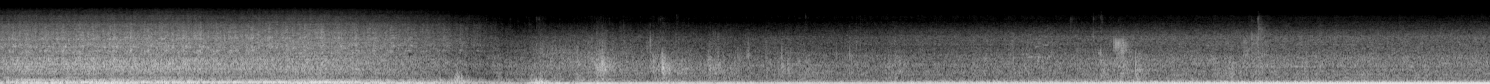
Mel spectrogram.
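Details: 1972 Mercedes-Benz 280SE 4.5 V8 just after a right-bank (passenger side) valve adjustment for slight tappet noise, idling at about 1,000 rpm, heard from outside: deep, even, smooth idle with no top-end tapping; valvetrain quiet and healthy.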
